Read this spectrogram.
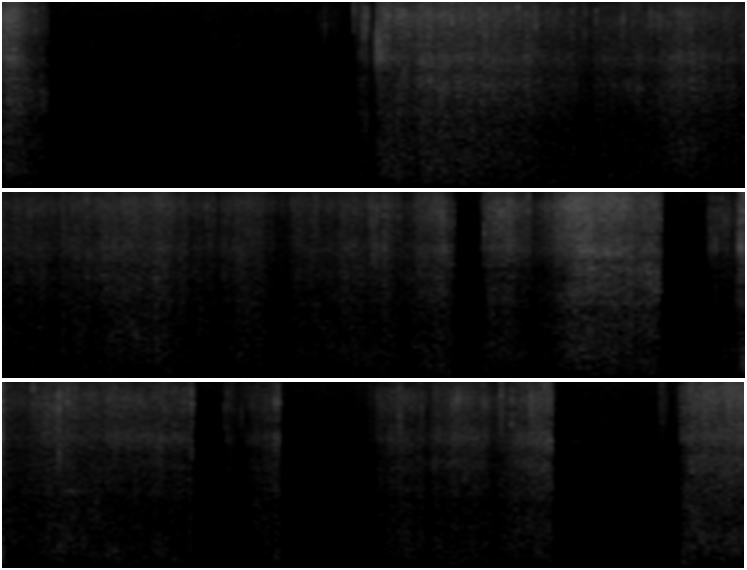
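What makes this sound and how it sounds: A makeup brush held in the fingers sweeps and rubs across a soft, stuffed square cushion covered in reversible red and silver plastic sequins, flipping them between colors close to a mini microphone. Dense, bright rustling and crinkling comes in long broadband bursts separated by brief quiet gaps.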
